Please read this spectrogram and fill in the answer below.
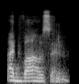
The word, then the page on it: advowson: Indian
